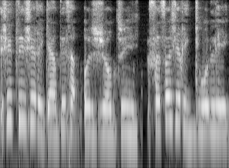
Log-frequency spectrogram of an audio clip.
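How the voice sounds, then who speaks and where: At a very slow pace, a woman speaks with a medium pitch. Her intonation is fairly even. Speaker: live stream viewer. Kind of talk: casual chat.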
